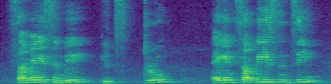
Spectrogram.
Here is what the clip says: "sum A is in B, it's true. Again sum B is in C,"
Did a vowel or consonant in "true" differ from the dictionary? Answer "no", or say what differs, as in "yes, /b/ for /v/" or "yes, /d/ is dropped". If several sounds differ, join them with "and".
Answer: no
